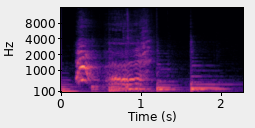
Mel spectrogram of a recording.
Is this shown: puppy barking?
yes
